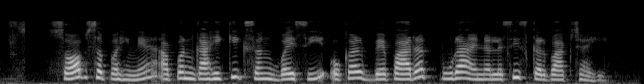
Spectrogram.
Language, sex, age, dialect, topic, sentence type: Maithili, female, 51-55, Bajjika, banking, statement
